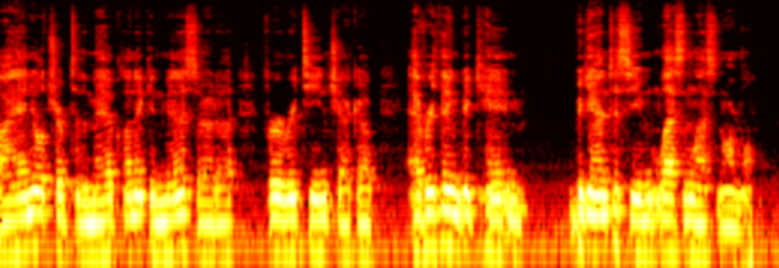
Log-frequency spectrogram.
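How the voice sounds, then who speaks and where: Fairly even intonation shapes a man's dark, mellow tone. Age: 20s. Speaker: patient sharing testimony. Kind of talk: testimony. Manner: read from prepared text.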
